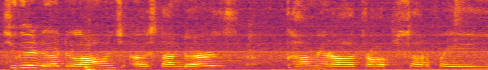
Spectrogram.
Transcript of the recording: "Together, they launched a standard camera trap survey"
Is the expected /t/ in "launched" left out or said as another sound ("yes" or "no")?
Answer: yes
